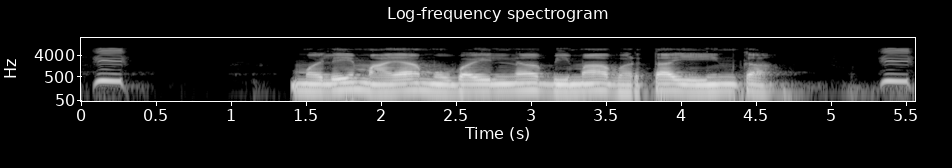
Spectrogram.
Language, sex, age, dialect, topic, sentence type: Marathi, male, 18-24, Varhadi, banking, question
